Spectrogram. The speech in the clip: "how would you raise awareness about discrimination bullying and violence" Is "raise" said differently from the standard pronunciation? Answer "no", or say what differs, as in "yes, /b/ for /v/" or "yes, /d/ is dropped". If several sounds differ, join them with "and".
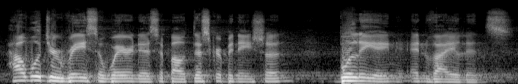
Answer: yes, /s/ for /z/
